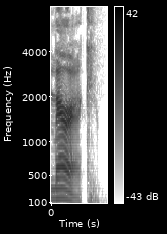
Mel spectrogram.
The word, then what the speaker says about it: Merrick: hear me correctly John Merrick The Elephant Man I did say mer not Merit but mer don't ask me to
